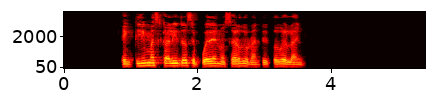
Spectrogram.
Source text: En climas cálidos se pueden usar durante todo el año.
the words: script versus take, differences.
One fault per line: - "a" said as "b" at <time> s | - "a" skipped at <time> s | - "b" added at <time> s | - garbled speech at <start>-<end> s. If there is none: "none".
none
